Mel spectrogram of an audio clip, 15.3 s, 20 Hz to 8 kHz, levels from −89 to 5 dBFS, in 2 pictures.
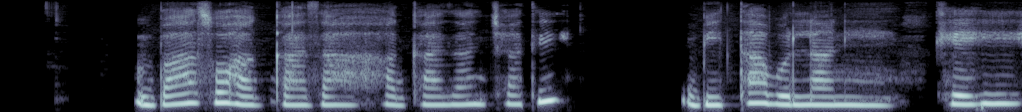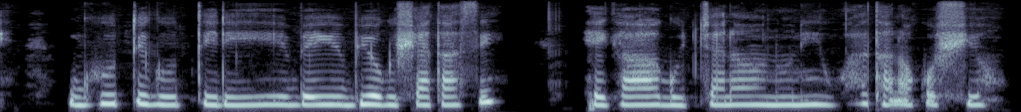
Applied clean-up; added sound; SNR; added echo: none; none; none; none.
